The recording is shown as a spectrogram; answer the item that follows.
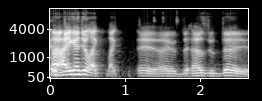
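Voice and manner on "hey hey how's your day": put-on mumbling tough guy voice. Showing how hard everyday talk sounds as Stallone: Sylvester Stallone voice. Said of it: "in a Sylvester Stallone voice".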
